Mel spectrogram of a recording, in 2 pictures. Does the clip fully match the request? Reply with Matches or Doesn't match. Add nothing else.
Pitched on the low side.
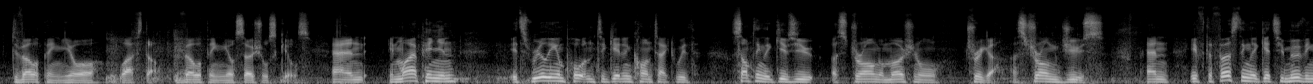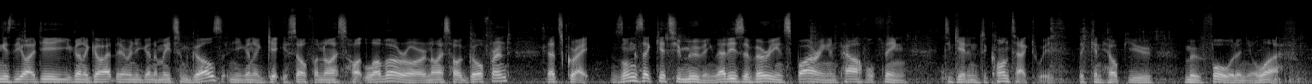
Matches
